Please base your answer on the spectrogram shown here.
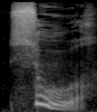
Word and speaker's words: sourd: Sourd, final D not pronounced, O-U together, ou, sourd.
